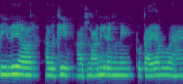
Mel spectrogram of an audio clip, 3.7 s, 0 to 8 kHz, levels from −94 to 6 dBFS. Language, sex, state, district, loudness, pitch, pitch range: Hindi, female, Chhattisgarh, Balrampur, -23 LUFS, 215 Hz, 210-220 Hz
